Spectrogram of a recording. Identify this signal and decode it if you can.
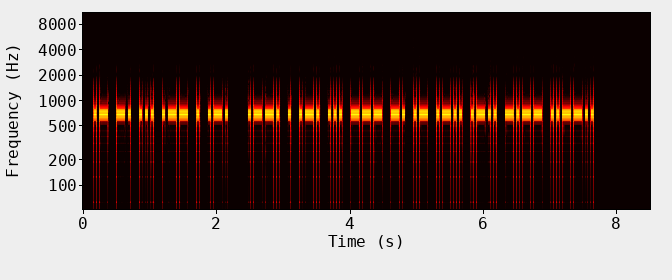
Morse code, heard as a keyed tone, about 28 wpm, 700 Hz. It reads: ANSWER PERSONALLY?
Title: Sentences from Top 1400 Words 28wpm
